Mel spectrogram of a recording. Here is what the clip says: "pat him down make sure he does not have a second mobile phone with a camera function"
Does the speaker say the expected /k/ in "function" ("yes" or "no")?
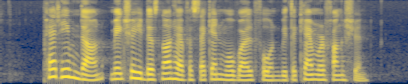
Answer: yes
